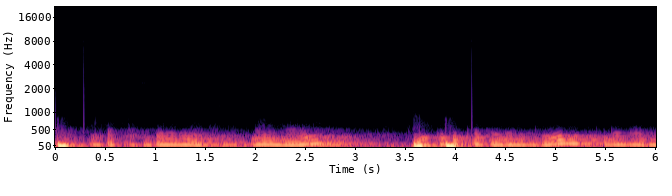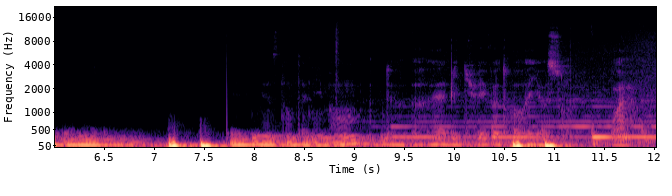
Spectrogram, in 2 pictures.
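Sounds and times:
muffled heartbeat thumps: 0.0s - 0.6s, 3.5s - 4.5s, 7.1s - 8.3s, 10.5s - 11.2s
dull low sounds: 0.0s - 12.0s.

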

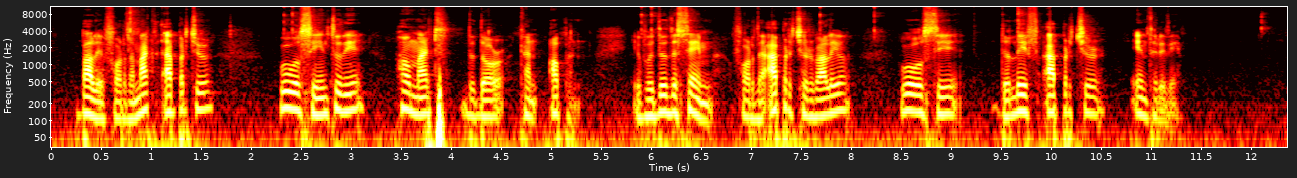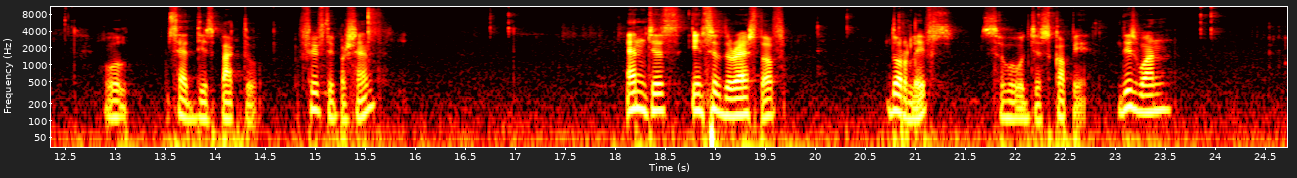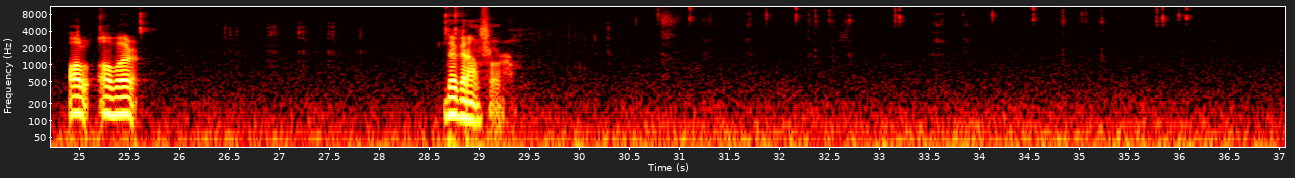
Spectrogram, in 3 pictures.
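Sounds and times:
faint computer mouse clicks: 30.2s - 36.2s.

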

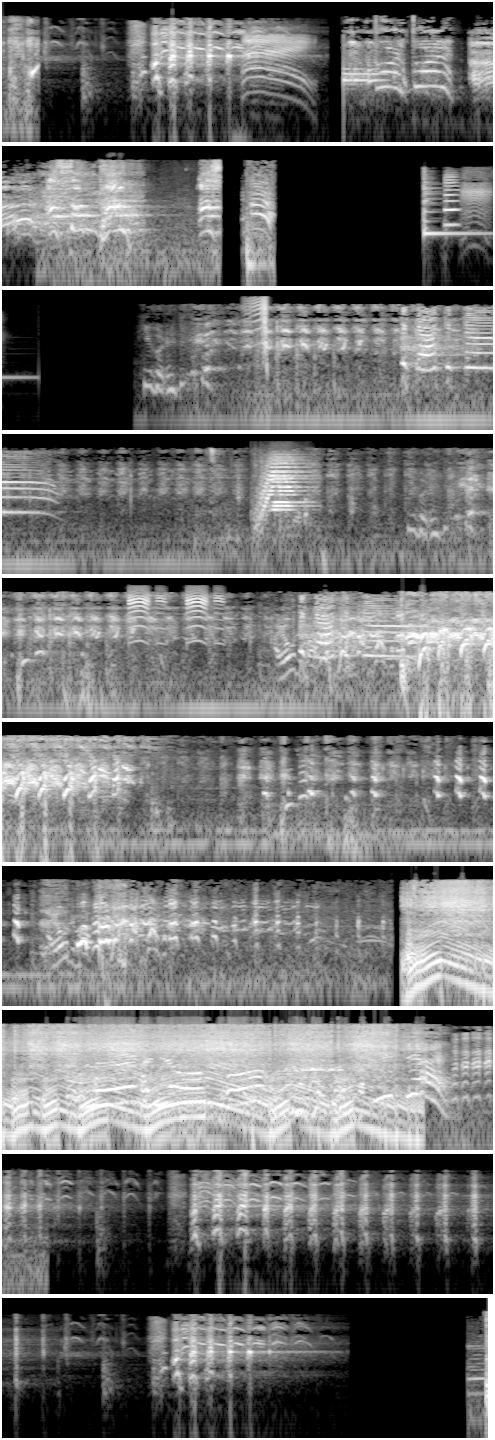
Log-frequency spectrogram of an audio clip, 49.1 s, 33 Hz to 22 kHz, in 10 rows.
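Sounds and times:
high-pitched giggling: 12.2s - 12.7s, 20.7s - 22.1s
comic honk sound effect: 17.2s - 18.0s, 23.2s - 23.8s, 35.2s - 38.5s.

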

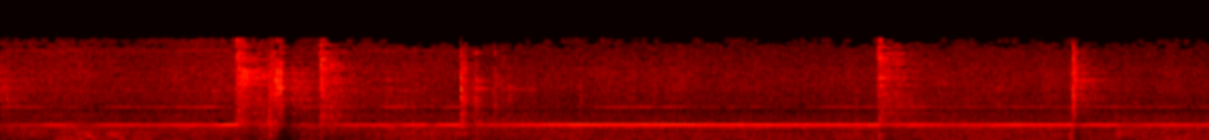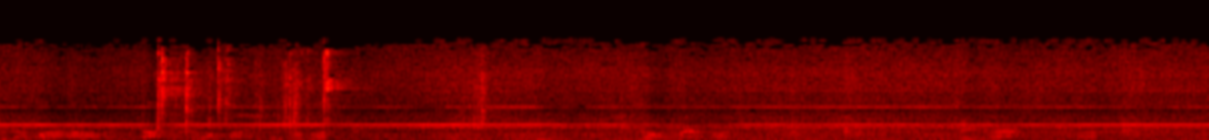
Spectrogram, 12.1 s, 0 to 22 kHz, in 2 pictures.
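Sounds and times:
machine whine: 0.0s - 12.0s.

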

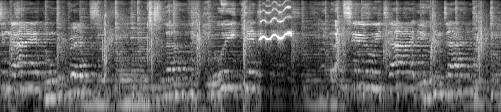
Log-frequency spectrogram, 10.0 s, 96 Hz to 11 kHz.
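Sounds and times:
acoustic guitar music with beat: 0.0s - 10.0s
wavering high whistle: 5.2s - 5.9s.

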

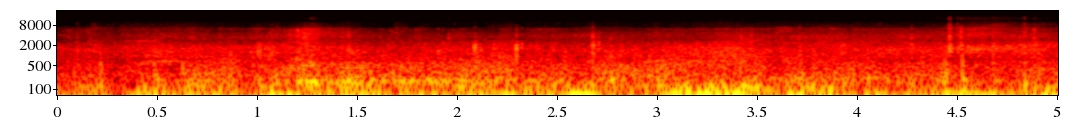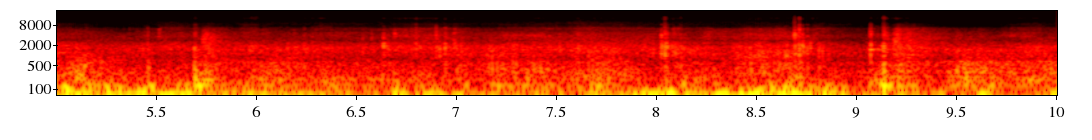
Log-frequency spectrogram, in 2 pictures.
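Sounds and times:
skate blades scraping ice: 0.0s - 10.0s
wind rushing over microphone: 0.0s - 10.0s.

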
